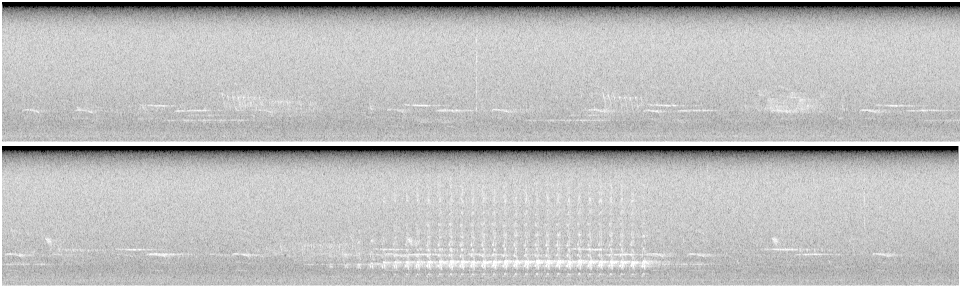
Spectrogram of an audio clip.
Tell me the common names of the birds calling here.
Blue Jay, Northern Flicker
